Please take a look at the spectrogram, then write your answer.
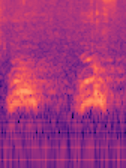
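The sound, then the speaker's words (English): A dog barks twice in quick succession, two short, moderately loud woofs about half a second apart, with no talking around them. “shut up, dog.”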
